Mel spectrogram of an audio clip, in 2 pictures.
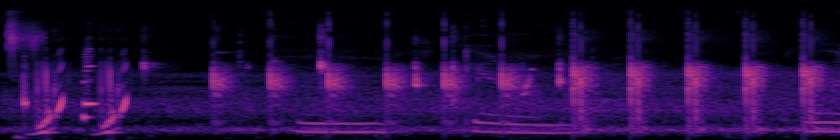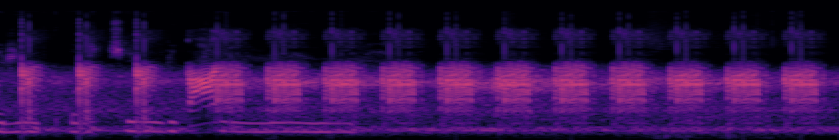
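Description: A game character's footsteps patter quickly and steadily.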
